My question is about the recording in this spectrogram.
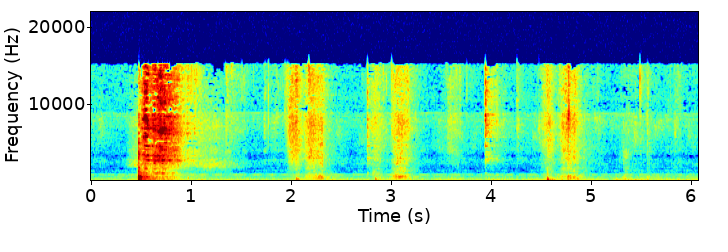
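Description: A sharp metallic clank with a short ring about half a second in, then a cleaver slicing raw chicken thigh on a plastic cutting board, the blade knocking lightly on the board a few times.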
